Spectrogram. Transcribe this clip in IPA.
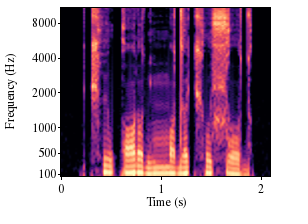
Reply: t͡ʃʰ i w k ɔ ɾ o d mː ɔ d ə t͡ʃʰ u ɕ o d

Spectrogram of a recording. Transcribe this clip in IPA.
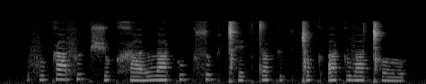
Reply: f o˨ k a˦ f ɨ˦ k ʃ o˨ k x a˨ lː a˦ k u˦ k s u˦ k ǀʰ e˨ k t ɐ˦ k ɨ˨ k ǀ o˦ k ʔ a˦ k v a˦ ǀʰ o˨

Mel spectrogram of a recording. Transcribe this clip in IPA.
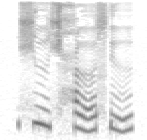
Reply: ç ɨː˥˧ ç ħ əː˧˩˧ ɬ ɾʲ ɨ˧˩˧

